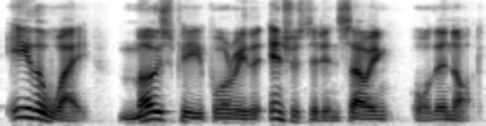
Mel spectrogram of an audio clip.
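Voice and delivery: ordinary talk, nothing marked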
